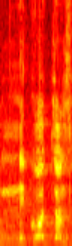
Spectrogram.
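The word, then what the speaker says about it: pnictogen: नाइट्रोजन family elements नाम दिया इनको हम लोग, इन एलिमेंट्स को हम लोग निकोजन्स भी कहते हैं। We call them निकोजन। P silent है यहाँ पर।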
